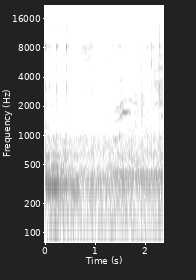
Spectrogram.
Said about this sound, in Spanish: ¿Qué pasa, gato? ¿Querés salir? Sí, que el gato quiere salir.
